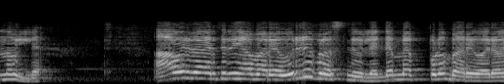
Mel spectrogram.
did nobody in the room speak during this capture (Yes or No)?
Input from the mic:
Yes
